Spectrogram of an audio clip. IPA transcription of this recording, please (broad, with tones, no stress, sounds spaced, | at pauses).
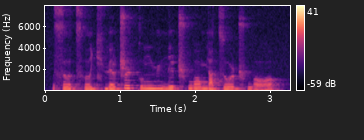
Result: s ɤ˧˥ t͡sʰ ɤ˧˥ t͡ɕʰ ɥ ɛ˧˥ ʈ͡ʂ ɻ̩˥˩ k ʊ˥ ŋ m y˥˩ n̪ i˥ ʈ͡ʂʰ w ɔ˥ m j ä˨ t͡s o˥ ʊ̯ ʈ͡ʂʰ w ɔ̰˨˩˦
